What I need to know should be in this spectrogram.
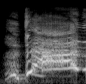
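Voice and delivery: shouted high call. Real, not acted. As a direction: yell for dad. Kid calling excitedly to dad.

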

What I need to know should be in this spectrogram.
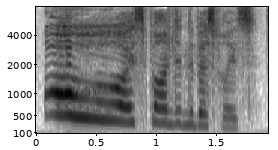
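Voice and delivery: loud, high gasp of delight; surprised. Real, not acted. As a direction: yelp of surprise. Great spawn.

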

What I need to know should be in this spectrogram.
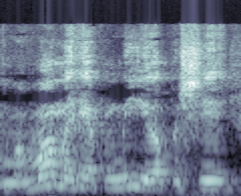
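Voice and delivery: usual speaking voice

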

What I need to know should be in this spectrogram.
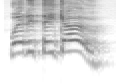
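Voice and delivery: baffled shout; fairy cries out. Acted. A fairy cries out when Harold vanishes, high startled cry. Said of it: "cried one of the fairies".

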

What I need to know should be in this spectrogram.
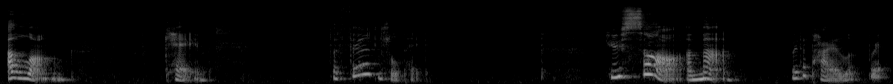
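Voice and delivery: usual speaking voice

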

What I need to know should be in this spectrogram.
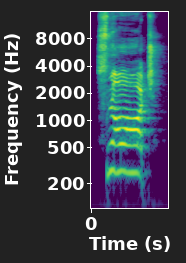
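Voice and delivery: very loud snort in a strange voice; machine snort. Acted. The big digger answering the baby bird with a loud snort. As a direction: blast it out like a huge engine.

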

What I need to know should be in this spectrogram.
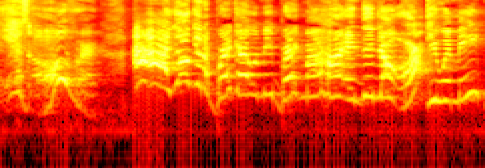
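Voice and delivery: high, loud outraged yelling; shouting at boyfriend who dumped her. Retold or imitated. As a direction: blow up at him in disbelief. Retold heated argument.

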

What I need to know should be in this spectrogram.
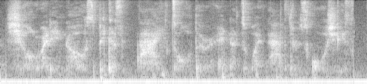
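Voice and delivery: hushed, voiceless chatter; whispered gossip. Acted. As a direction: whisper gossip to a classmate during class. Pupil keeps gossiping during class.

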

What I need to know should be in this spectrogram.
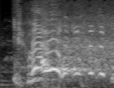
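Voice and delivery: high hearty laugh; sudden high-pitched laugh; loud burst of laughter. Acted. Son laughs at his father's joke.

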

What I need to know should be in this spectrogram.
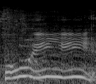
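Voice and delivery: sudden high yelp of surprise; high startled cry. Real, not acted. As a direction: yelp as if something jumped out.

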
